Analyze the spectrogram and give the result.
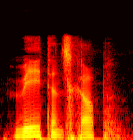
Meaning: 1. knowledge 2. science, scholarly knowledge, scholarship (collective discipline of learning acquired through any scholarly method; totality of knowledge)
- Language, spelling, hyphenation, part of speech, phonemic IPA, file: Dutch, wetenschap, we‧ten‧schap, noun, /ˈʋeːtənˌsxɑp/, Nl-wetenschap.ogg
